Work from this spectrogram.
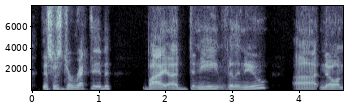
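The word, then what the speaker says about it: Denis Villeneuve: 2021 version so this was directed by uh denis villeneux uh no i'm not being snooty that's how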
